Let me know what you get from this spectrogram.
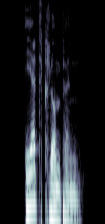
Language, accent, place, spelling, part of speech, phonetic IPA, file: German, Germany, Berlin, Erdklumpen, noun, [ˈeːɐ̯tˌklʊmpn̩], De-Erdklumpen.ogg
- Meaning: clod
